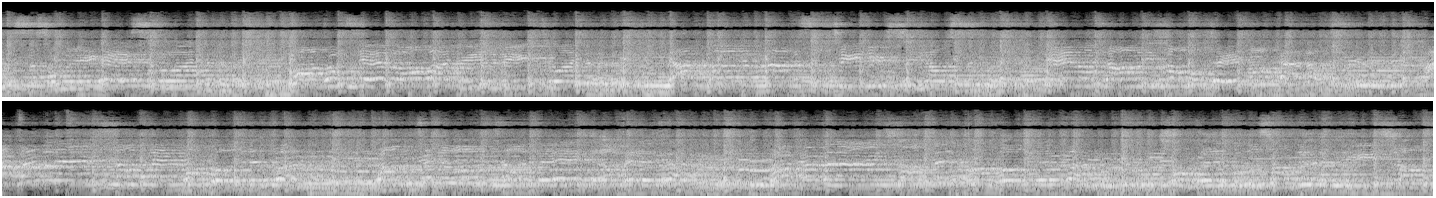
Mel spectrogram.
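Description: Live country-western band playing a song, with a woman singing lead over acoustic guitar, drums and pedal steel guitar, at a steady beat.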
